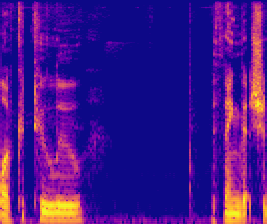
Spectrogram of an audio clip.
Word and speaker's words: Cthulhu: Let's start with the Call of Cthulhu. And H.P. Lovecraft said this is supposed to be said in 2 syllables, so if I make it sound weird, that's what's going on.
